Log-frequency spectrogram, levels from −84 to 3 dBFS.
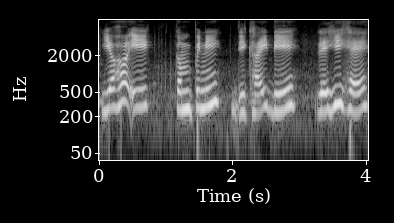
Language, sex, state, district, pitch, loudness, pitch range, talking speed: Hindi, female, Himachal Pradesh, Shimla, 270 Hz, -13 LUFS, 245-295 Hz, 105 wpm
